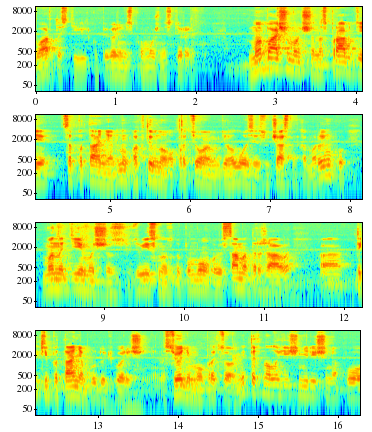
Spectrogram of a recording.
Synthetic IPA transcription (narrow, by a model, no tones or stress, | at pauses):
ʋɑrt̪ɔsʲtʲiːkʊpʲiʋɛlʲnʲispɾɔmɔʒnɔsʲtʲiɾɪ̰nkʊ̥ | mɪbɑt͡ʃɪmɔʃt͡ʃɔnɐspɾɑwdʲit̪sɛpɪt̪ɑnʲːɐnuʔɐkt̪ɪwnɔɔpɾɐt͡sʲɔɐjemɔdʲiɦɔlˠɔzʲijizʊt͡ʃɑsnɪkɐmɪɾɪnkʊ | mɪnɐdʲijemɔʃt͡ʃɔzʲʋʲisnɔzd̪ɔpɔmɔɦɔjʊsɑmɛd̪erʒɑʋɪ | t̪ɐkʲipɪt̪ɑnʲːɐbud̪ʊtʲʋɪɾʲiʃḛnʲːḭnɐ̰sʲɔɦɔdʲnʲimɪɔpɾɐt͡sʲɔʋemit̪exnɔlˠɔɦʲit͡ʃnʲiɾʲiʃenʲːɐpɔ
